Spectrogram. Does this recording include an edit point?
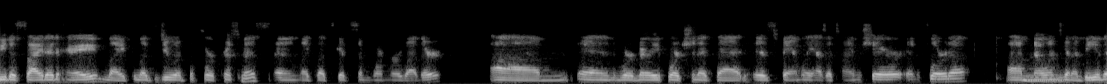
no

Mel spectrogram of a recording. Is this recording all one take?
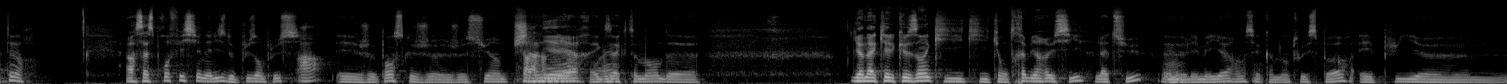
no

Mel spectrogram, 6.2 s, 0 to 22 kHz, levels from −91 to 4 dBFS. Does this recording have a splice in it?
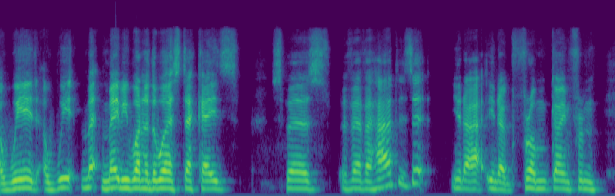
no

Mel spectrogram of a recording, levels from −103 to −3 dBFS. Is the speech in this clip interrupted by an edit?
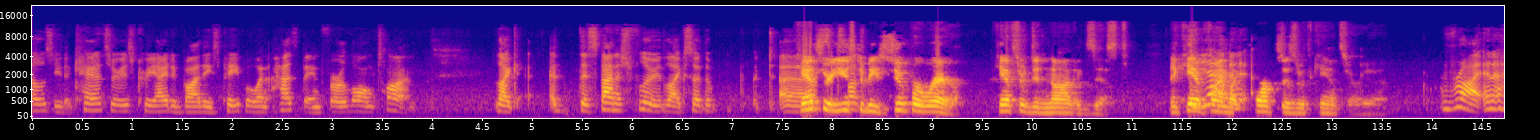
no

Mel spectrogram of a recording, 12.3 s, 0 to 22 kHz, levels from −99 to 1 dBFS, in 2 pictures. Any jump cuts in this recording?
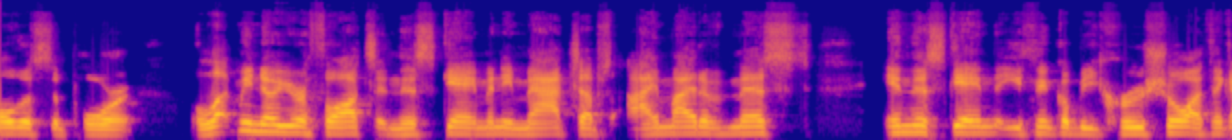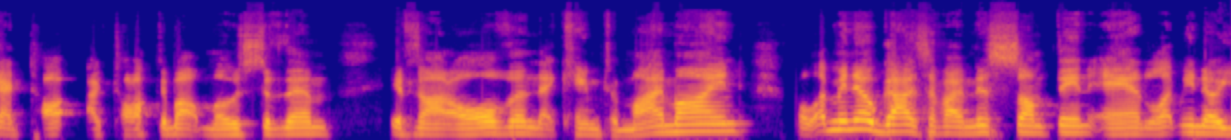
no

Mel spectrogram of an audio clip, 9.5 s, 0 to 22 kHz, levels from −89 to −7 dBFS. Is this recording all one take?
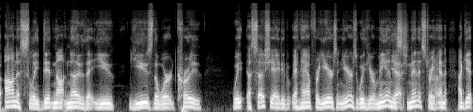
yes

